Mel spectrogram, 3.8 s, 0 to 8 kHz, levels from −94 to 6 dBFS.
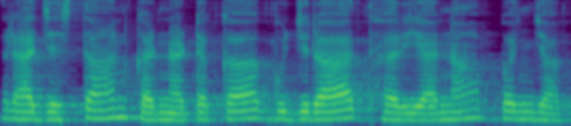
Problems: background sounds at intervals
